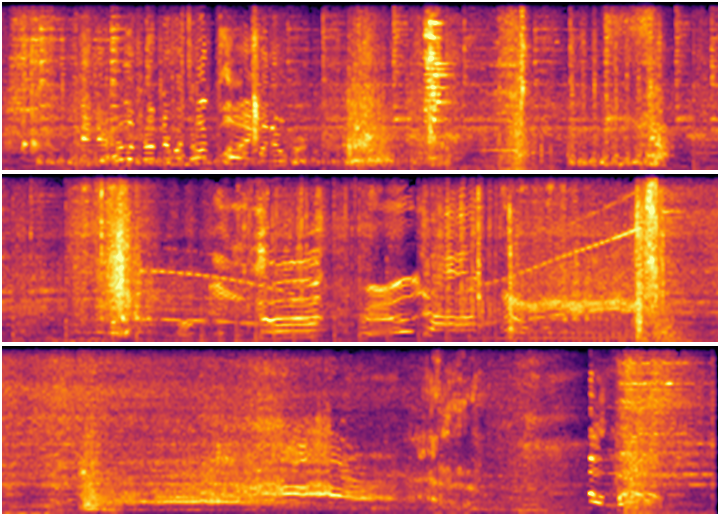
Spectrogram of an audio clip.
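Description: Animated action-cartoon fight soundtrack: background music mixed with sound effects, with several sharp hits, the loudest about two-thirds of the way through, and wordless cries and grunts.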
